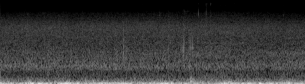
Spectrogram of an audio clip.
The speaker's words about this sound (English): There's nice cool wind blowing now. Maybe you can hear it.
